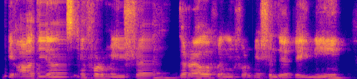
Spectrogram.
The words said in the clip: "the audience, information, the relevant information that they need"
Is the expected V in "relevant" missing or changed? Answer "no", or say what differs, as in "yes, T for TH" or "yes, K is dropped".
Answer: yes, F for V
